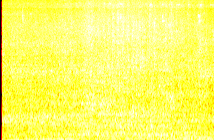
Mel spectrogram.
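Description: Steady vehicle noise: a deep rumble that drops away about a second and a half in, over an even hiss.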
